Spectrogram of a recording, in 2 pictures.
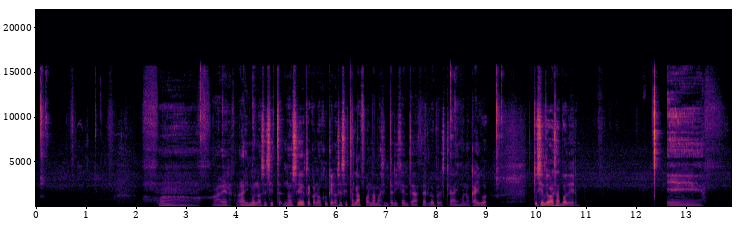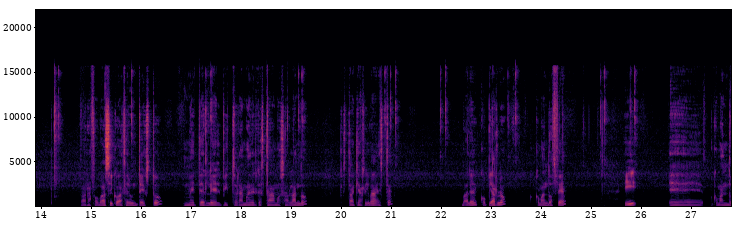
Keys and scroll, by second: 1.7 shift+super+p, 3.5 space, 24.8 super+c.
